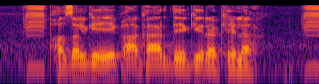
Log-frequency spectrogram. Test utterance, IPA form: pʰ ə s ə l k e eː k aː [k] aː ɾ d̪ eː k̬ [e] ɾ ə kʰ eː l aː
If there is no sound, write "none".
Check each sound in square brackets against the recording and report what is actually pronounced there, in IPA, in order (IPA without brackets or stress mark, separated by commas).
k, e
